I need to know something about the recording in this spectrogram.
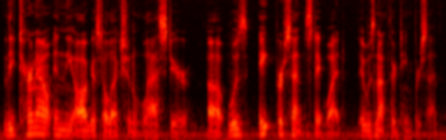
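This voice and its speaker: Emphatic young man with a low voice. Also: animated, fairly quick, fairly bright tone. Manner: emphatic, opinionated, sarcastic. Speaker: podcast co-host. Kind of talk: casual political chat.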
